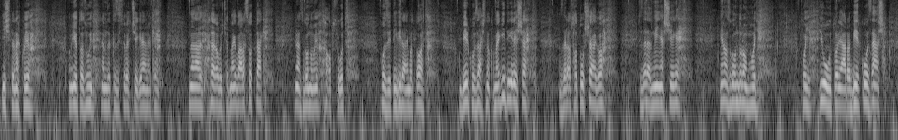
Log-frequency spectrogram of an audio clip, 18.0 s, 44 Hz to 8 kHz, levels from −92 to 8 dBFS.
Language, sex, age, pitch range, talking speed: Hungarian, male, 30-49, 155-175 Hz, 125 wpm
